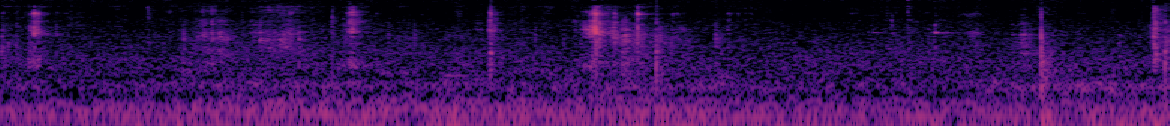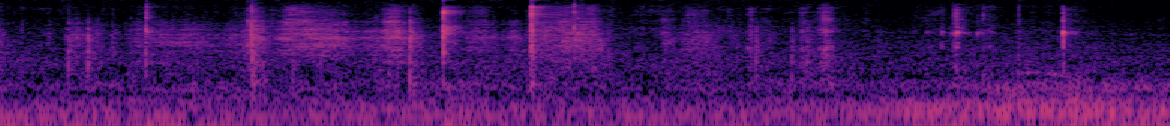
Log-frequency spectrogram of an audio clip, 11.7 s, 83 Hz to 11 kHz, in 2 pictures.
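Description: Faint handling noises: a metal pan-tilt bracket clicking and scraping against an MG996 servo's plastic case as it is fitted by hand, busiest about seven to nine seconds in.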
